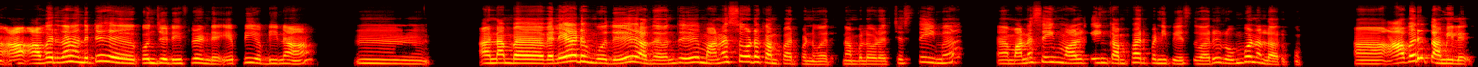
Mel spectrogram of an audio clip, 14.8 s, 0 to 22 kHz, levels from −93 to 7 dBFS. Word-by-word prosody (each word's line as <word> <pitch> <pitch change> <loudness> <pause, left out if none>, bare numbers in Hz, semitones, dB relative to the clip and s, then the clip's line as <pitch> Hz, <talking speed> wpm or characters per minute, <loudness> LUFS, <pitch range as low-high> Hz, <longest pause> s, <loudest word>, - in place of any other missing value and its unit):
அ, - - +7 0.2
அவரு 280 +4 +1
தான் 330 +1 +5
வந்துட்டு 285 +4 0 0.4
கொஞ்சம் 245 -1 0
டிஃபரண்ட். 230 -1 -3 0.2
எப்பிடி 255 +6 -6
அப்பிடீன்னா, 220 0 -2 0.7
ம் 215 -3 -7 0.6
அ - - +6
நம்ப 245 -1 +3 0.3
விளையாடும்போது, 265 -4 +4 0.2
அத 215 -2 -2
வந்து 250 +5 -4 0.2
மனசோட 305 +7 0
கம்பேர் 210 -3 -4
பண்ணுவாரு. 170 -3 -9 0.2
நம்பளோட 185 -1 -7 0.2
செஸ்சையுமே, 240 +2 -6 0.7
மனசையும் 280 +4 -2
வாழ்க்கையும் 240 +2 -2
கம்பேர் 250 +4 -2
பண்ணி 225 -1 -5
பேசுவாரு. 195 +3 -7
ரொம்ப 245 +7 -7
நல்லாருக்கும். - - -6 0.5
அ - - 0 0.4
அவரு 275 -1 +4
தமிழு. 220 -3 0
235 Hz, 120 wpm, -21 LUFS, 215-270 Hz, 0.7 s, அ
